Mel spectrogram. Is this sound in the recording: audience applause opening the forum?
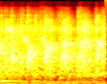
yes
